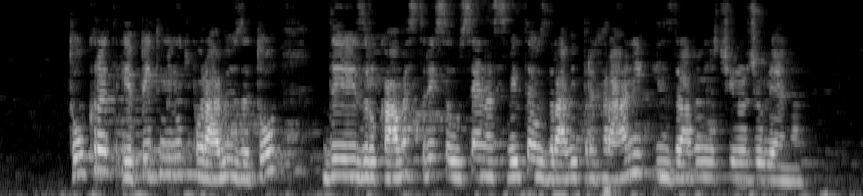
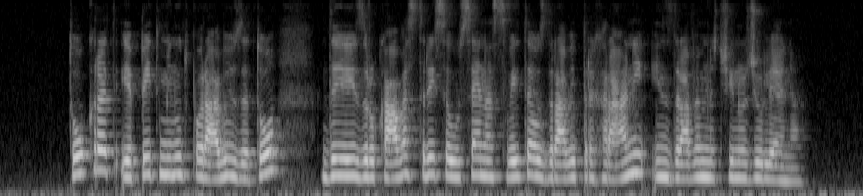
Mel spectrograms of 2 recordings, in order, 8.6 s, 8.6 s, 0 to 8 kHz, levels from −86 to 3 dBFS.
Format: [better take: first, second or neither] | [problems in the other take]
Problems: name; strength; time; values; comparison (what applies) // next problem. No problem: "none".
second | noise reduction (classical method WPE with log-MMSE)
